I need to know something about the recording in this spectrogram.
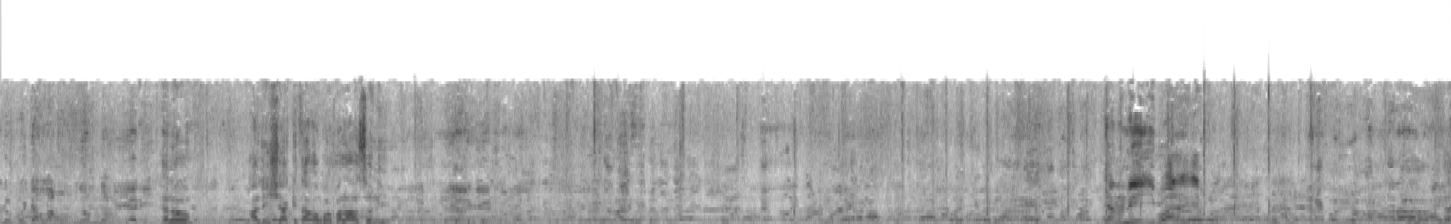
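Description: A crowd of men talk and call out all around, close by.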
